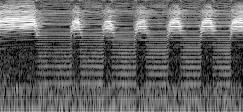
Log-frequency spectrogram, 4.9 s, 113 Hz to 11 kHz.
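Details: Robust cicada (minmin-zemi) singing while perched on a Kousa dogwood in summer: loud buzzy pulses repeated about every 0.65 seconds, each swelling bright and high, over a steady ringing drone with faint lower tones.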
